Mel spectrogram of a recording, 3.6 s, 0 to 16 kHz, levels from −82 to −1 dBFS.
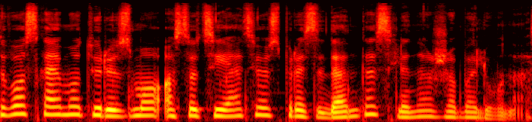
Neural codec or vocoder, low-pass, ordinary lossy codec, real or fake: none; 14.4 kHz; MP3, 96 kbps; real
